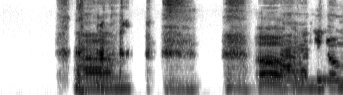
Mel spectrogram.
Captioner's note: laughs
